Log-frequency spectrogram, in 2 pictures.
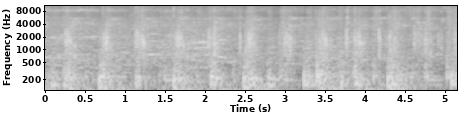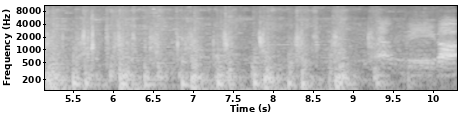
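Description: Morris dance tune on melodeon and band, with the regular sharp clack of the dancers' wooden sticks striking together and the jingle of their leg bells.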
